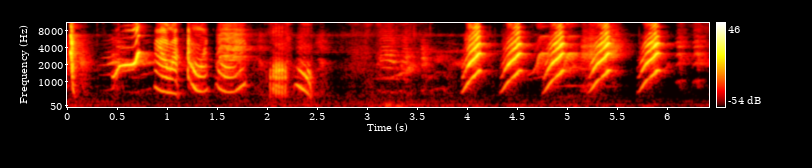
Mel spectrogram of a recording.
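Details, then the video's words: Indian talking parrot giving harsh, rising squawky calls, first in a quick cluster, then after a pause a run of five loud upward-sweeping shrieks about half a second apart. "Indian Talking Parrots"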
